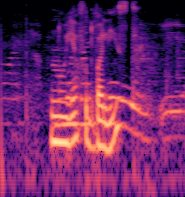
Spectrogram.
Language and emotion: Russian, neutral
